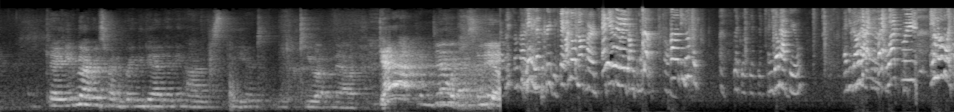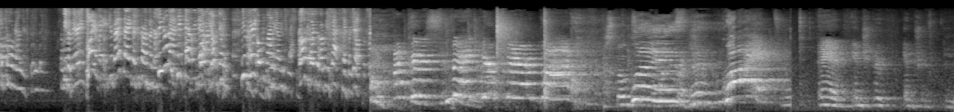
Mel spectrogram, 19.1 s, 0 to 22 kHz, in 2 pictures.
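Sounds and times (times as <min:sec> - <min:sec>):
people talking: 0:00.3 - 0:05.1, 0:13.1 - 0:19.0.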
